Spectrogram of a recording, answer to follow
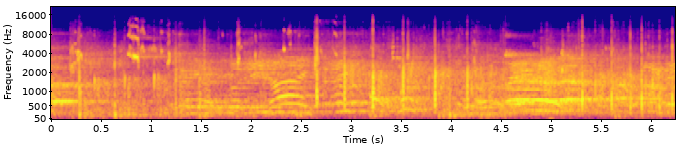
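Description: A basketball bouncing repeatedly on a hardwood gym floor during live play, with short squeaks of sneakers and players' shouts mixed in.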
